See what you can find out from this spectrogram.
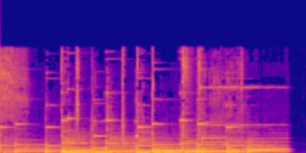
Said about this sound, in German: Boah, Freunde, was habe ich diesen Sound vermisst, ne? Ist ein also- krasser Jingle. Ist der ist ne? großartig. Stark. Ja, ist großartig. Stark. Ist stark.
